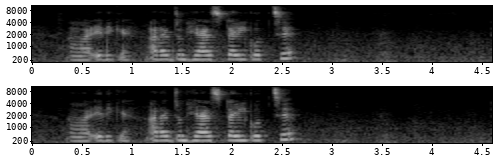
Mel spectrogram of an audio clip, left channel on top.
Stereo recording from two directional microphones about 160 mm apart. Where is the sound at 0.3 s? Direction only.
25° right (ahead or behind); by 2.6 s 45° right (ahead or behind).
